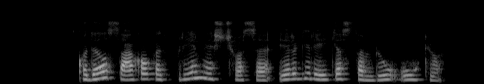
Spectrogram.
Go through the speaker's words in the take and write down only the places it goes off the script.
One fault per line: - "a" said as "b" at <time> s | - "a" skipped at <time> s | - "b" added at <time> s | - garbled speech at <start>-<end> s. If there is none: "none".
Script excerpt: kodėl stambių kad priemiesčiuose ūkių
- "stambių" said as "sako" at 1.1 s
- "irgi reikia stambių" added at 2.9 s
